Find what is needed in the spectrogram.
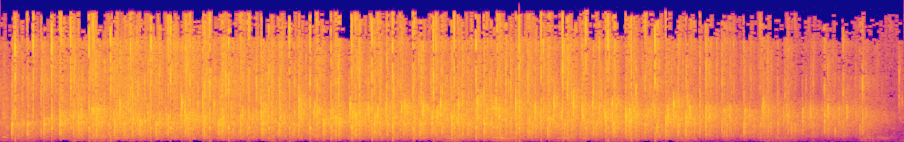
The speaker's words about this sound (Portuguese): Dá vontade de aplaudir a Jesus, né? Por que não vamos fazer?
